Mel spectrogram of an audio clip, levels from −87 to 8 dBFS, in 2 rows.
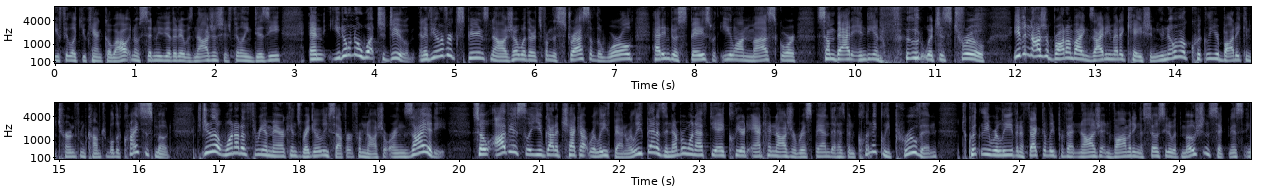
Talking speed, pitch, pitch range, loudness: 255 wpm, 180 Hz, 155-215 Hz, -26 LUFS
